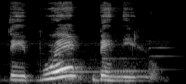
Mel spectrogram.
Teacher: la sílaba tónica o la fuerza de voz en la anterior a la antepenúltima sílaba. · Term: sobreesdrújulas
